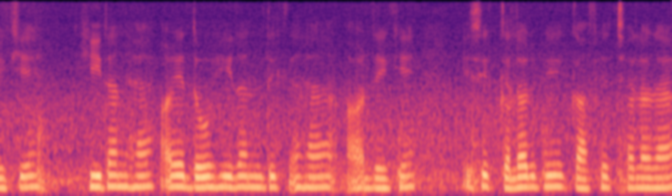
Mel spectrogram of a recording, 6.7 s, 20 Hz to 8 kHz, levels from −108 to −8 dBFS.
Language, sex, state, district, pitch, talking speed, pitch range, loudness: Hindi, female, Uttar Pradesh, Ghazipur, 160 Hz, 150 wpm, 150-165 Hz, -23 LUFS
